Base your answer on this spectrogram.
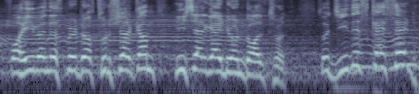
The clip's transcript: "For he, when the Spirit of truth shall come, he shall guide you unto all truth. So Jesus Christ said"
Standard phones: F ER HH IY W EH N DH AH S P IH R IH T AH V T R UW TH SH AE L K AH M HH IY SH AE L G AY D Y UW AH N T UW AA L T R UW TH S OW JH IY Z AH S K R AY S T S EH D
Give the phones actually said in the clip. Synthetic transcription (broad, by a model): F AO HH IY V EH N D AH S P IH R IH T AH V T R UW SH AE L K AH M HH IY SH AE L G AY D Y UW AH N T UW AA L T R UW T S OW JH IY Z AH S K AY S S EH D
